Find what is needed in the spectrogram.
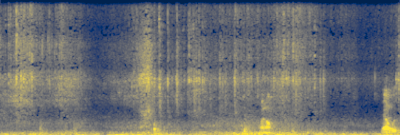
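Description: Microfiber towel rubbed over a car's painted hood, a soft hissing rub as a spray detailer is buffed off.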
